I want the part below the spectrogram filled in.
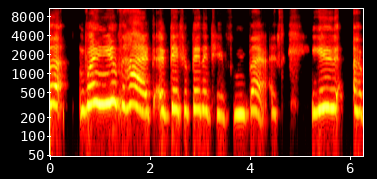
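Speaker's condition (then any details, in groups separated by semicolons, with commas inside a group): Cerebral palsy; affects speech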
